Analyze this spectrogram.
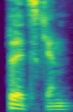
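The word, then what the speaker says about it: Plätzchen: So, self-made Christmas biscuits in Germany called Platinian. That's awesome. Once again, I will try to pronounce it. Platken. Platken. Yes, it's very good. Nice.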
